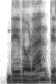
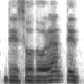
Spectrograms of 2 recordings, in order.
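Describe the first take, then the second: First: The word is said with a syllable dropped. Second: The word is said with all its syllables.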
